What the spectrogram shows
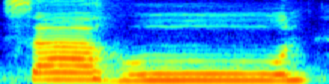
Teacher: ساہون سا پہ الف مدہ 2 کاؤنٹس کی, ہون پہ واو مدہ 4 کاؤنٹس کا کیونکہ سٹاپ پہ ہے.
